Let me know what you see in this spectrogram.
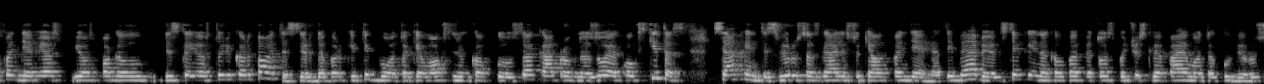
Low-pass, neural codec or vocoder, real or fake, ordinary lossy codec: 7.2 kHz; none; real; MP3, 48 kbps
